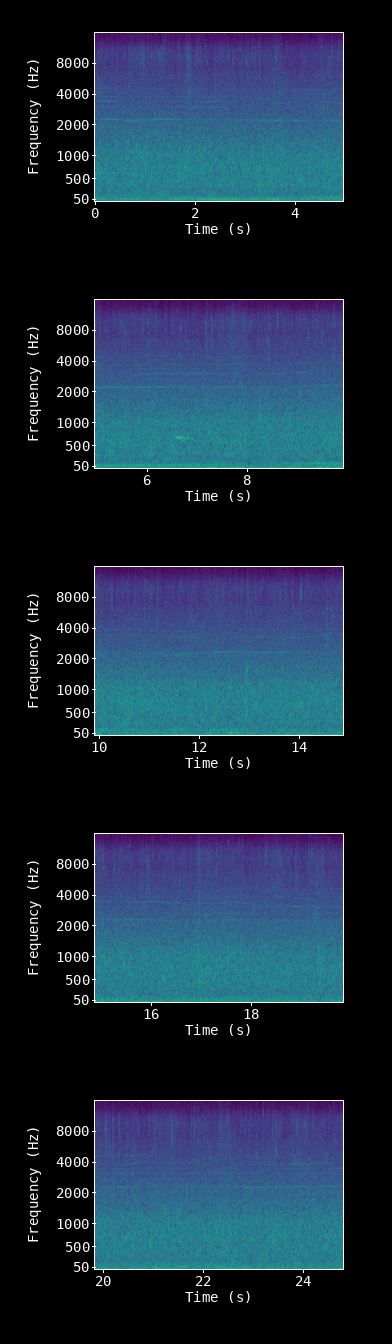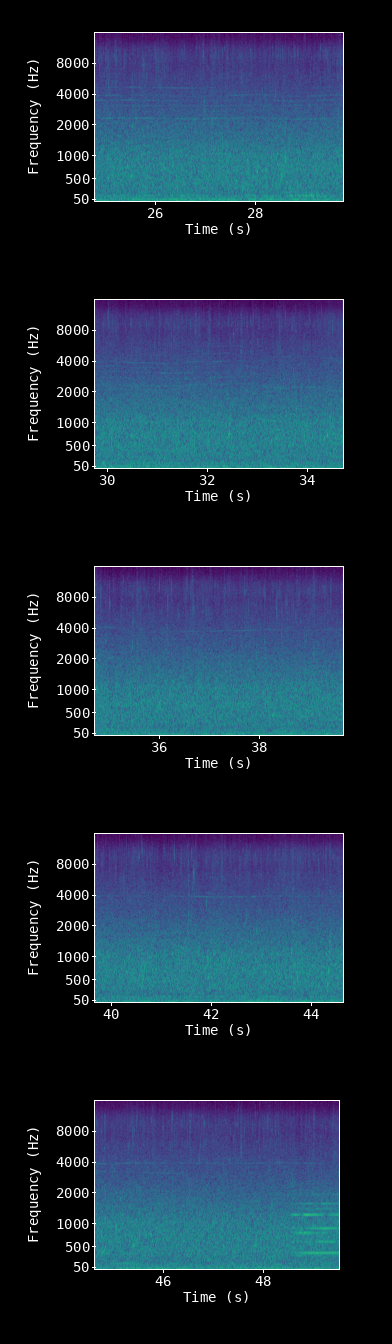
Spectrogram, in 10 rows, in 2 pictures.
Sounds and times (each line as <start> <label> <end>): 0.0 river gurgling 49.5
48.6 noon bells 49.5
